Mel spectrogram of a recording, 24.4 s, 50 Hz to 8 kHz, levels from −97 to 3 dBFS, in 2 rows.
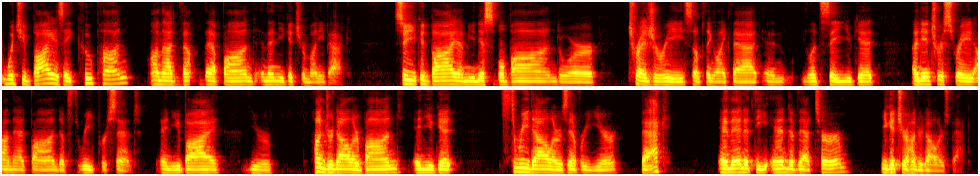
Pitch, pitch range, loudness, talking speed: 120 Hz, 110-125 Hz, -23 LUFS, 165 wpm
